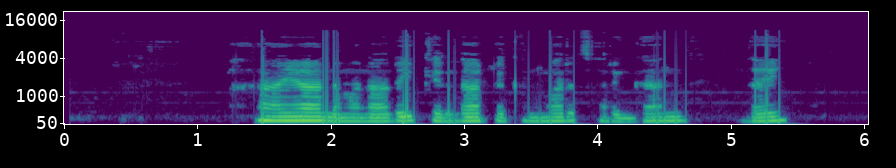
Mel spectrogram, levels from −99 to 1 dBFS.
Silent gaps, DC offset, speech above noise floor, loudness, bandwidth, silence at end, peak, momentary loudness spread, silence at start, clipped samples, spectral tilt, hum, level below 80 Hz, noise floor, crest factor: none; under 0.1%; 52 dB; -30 LUFS; 9.4 kHz; 0.6 s; -12 dBFS; 13 LU; 1.45 s; under 0.1%; -8.5 dB/octave; none; -56 dBFS; -80 dBFS; 18 dB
